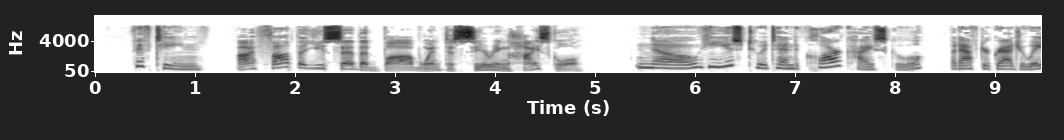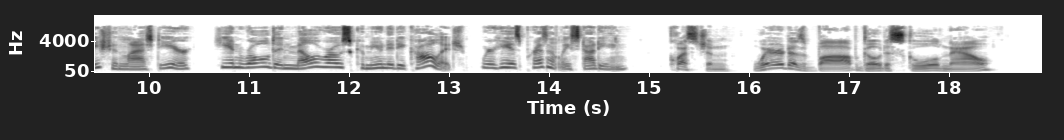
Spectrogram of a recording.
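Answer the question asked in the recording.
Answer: Melrose Community College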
